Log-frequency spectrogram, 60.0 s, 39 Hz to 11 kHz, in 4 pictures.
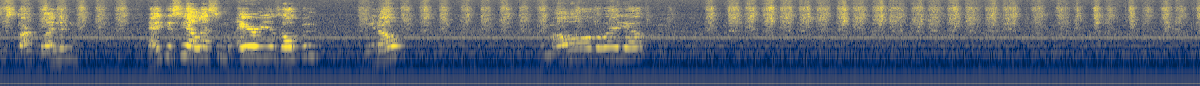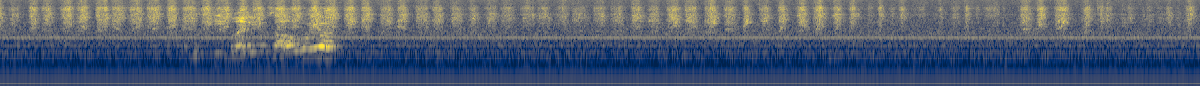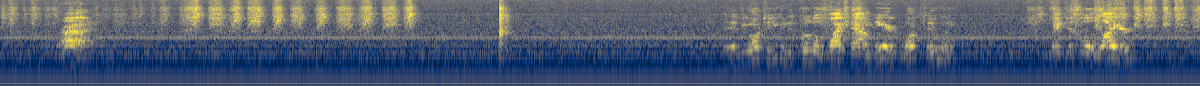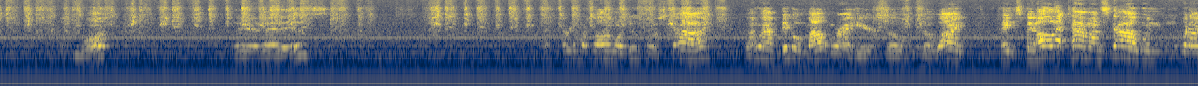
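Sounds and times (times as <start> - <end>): paint brush scratching on canvas: 0.0 - 3.8, 4.4 - 35.3, 39.1 - 41.9, 42.8 - 59.9
faint steady hum: 0.0 - 59.9
sharp tap: 36.2 - 36.4.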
